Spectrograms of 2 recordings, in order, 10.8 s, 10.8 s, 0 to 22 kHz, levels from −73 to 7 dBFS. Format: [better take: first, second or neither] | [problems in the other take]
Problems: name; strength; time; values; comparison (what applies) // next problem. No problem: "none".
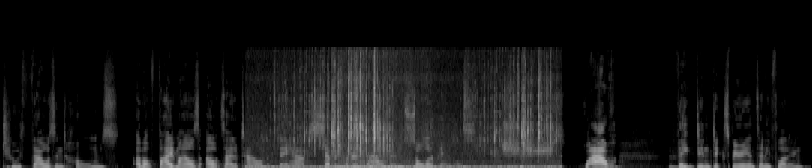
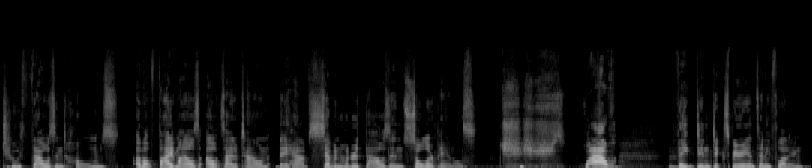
second | wind noise on the microphone; heavy; from 3.5 to 7.5 s; 1 dB above the speech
